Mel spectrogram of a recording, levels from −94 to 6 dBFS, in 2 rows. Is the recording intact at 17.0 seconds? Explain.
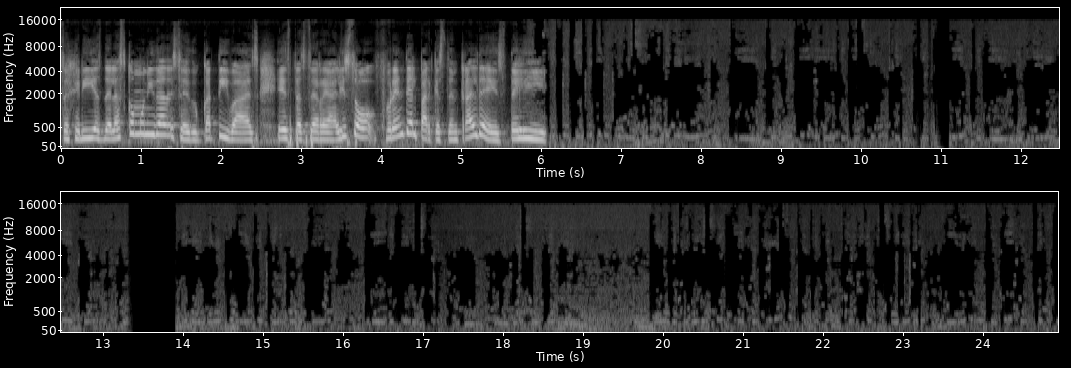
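No. A jitter buffer speed-up runs from 16.02 to 17.02 s: short pitch-period slices, about 70 ms in total, are cut, so sound plays 107% fast at unchanged pitch.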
